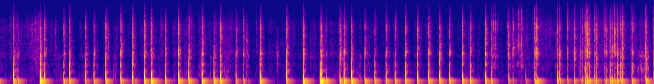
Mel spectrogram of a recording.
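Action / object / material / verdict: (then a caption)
tap / corrugated cardboard packaging insert / cardboard / none. Fingertips and nails tap along the folded ridges of a hollow, empty brown corrugated cardboard packaging insert with pleated folds. It makes a fast, steady stream of short, dry, papery taps with a low hollow thump, each dying away almost at once. A faint low hum runs underneath.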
